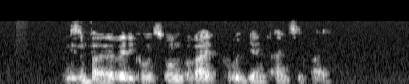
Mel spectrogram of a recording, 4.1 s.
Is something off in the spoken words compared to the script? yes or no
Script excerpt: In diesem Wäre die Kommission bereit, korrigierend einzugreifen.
yes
